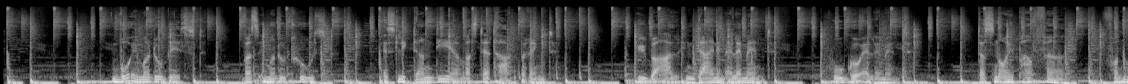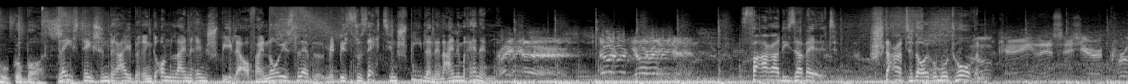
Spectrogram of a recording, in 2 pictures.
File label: male German German and English with German accent compilation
